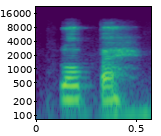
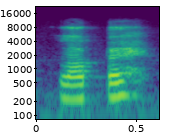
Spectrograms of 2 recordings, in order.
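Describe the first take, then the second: First: The first vowel is a rounded 'o' sound. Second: The first vowel is an open 'a' sound. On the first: This is the form used in the O dialect of Minangkabau. "dan dialek O" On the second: This is the form used in the A dialect of Minangkabau. "dialek A"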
